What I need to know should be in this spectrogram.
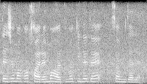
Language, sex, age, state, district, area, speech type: Goan Konkani, female, 18-30, Goa, Sanguem, rural, spontaneous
